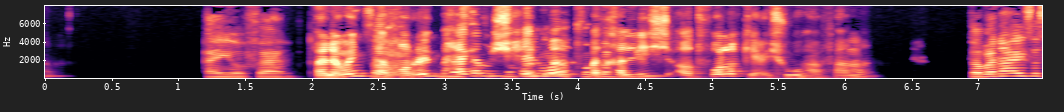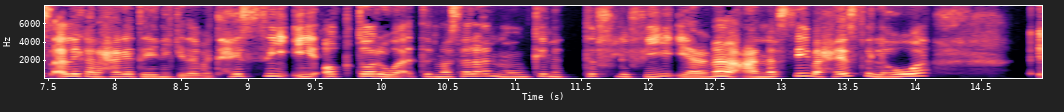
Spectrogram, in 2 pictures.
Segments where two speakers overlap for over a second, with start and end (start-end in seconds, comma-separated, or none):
2.4-4.6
